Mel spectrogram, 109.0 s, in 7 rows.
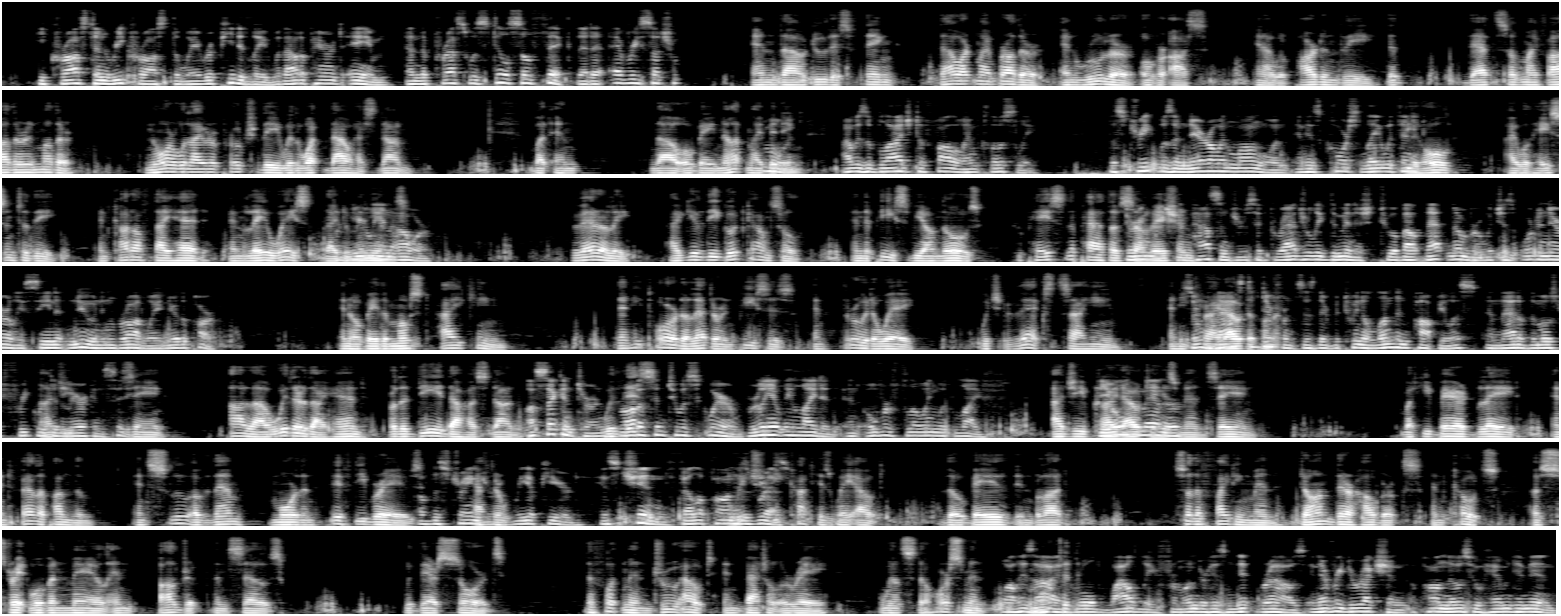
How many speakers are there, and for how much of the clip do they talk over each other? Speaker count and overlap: two, about 9%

